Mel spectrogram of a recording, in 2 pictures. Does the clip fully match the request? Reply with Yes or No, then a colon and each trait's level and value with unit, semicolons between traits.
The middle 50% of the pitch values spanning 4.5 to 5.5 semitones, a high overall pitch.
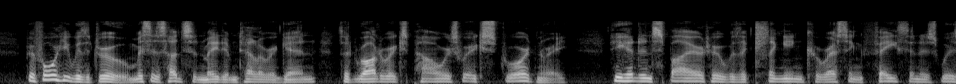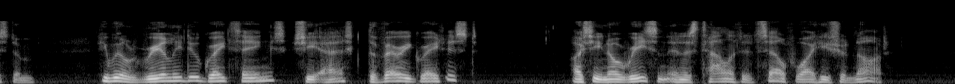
No: average, 4.8 semitones; low, 120 Hz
